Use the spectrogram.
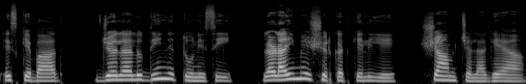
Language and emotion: Urdu, neutral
